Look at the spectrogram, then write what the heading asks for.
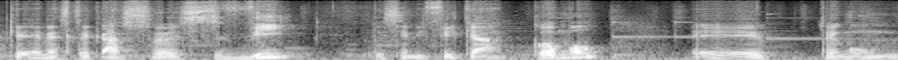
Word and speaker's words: wie: El was, aquí hay que alargar también wie. La W también se alarga, ¿vale? En todas las preguntas que empiecen por W, siempre hay que alargar la W un poquito. Vi.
